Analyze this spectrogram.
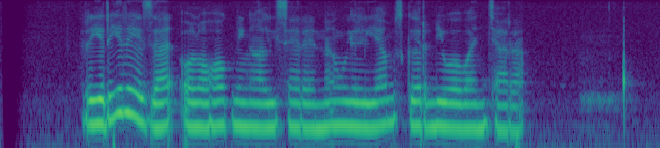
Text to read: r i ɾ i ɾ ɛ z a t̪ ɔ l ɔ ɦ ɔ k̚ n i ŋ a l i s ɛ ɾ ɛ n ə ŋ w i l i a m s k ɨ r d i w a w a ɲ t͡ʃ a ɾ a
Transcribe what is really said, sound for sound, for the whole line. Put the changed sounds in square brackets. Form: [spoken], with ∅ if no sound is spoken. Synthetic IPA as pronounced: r i ɾ i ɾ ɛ z a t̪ ɔ l ɔ ɦ ɔ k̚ n i ŋ a l i s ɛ ɾ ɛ n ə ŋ w i l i a m s k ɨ r d i w a w a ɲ t͡ʃ a ɾ a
